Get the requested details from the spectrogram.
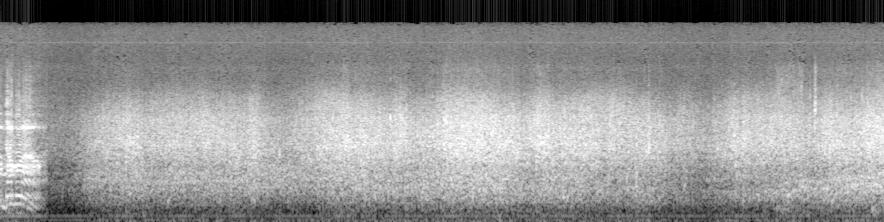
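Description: Choppy sea water washes and rushes steadily.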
